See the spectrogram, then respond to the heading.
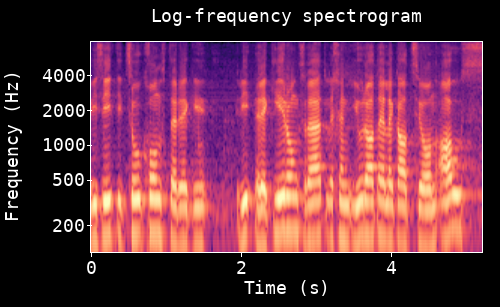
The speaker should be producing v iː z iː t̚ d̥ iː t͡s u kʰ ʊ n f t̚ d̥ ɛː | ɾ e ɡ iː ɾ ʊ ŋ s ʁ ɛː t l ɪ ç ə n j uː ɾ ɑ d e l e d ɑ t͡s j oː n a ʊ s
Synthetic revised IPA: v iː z iː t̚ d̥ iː t͡s uː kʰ ʊ n f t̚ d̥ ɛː | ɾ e ɡ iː ɾ ʊ ŋ s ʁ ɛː t l ɪ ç ə n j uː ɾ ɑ d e l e ɡ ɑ t͡s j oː n a ʊ s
